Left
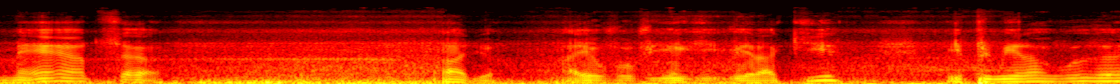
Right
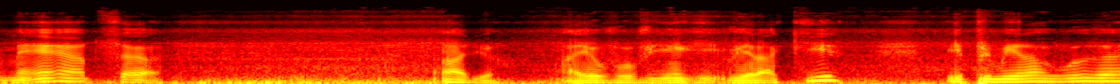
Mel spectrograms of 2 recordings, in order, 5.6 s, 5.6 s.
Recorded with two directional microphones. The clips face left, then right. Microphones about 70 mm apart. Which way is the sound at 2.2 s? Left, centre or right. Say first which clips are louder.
Right 4 dB; right.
